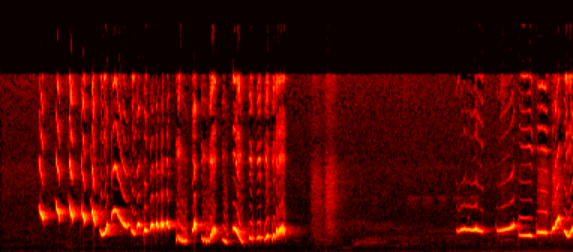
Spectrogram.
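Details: White-rumped shama song with varied phrases for training other birds: fast repeated whistles dropping into a tumbling series of swooping notes, a pause, then rising whistled phrases.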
